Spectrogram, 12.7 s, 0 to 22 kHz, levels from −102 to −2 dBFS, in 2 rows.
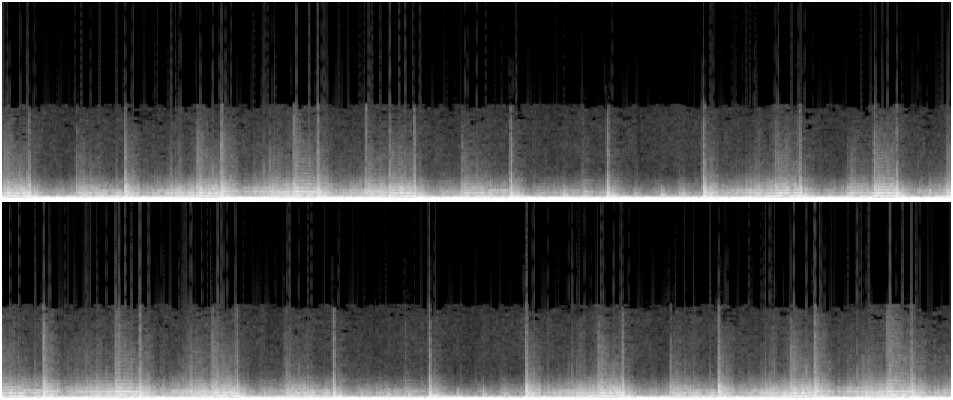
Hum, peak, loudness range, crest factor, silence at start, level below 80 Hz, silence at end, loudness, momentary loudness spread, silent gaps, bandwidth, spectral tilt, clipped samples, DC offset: none; 0 dBFS; 0 LU; 6 dB; 0 s; -6 dBFS; 0 s; -11 LUFS; 1 LU; none; 2.8 kHz; -10 dB/octave; 6%; under 0.1%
